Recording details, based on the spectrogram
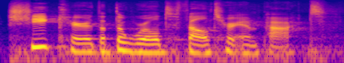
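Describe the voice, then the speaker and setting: A young woman whose first language is Urdu, delivering an earnest, measured graduation speech from a school stage. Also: on the low side, animated, sharp tone. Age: young adult. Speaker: valedictorian.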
